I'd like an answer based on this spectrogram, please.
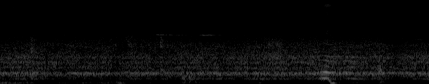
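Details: Honey bees from a huge swarm caught in a swarm trap, the swarm coming from a wild hive living out in the woods for three years; a soft, steady, even drone of many wings hums throughout with little change.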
